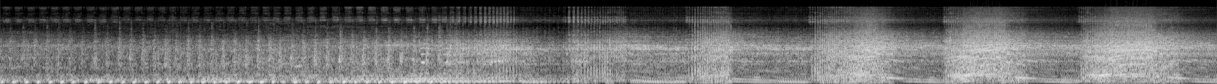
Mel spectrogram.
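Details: Suzuki Satria FU150 with a Keihin PE28 carburetor: even, crisp idle, then clean throttle blips that rise and fall with no stumble or popping, running normally.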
